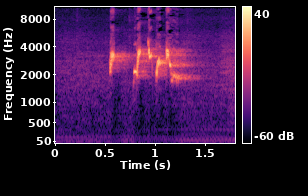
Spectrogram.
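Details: Red-whiskered bulbul phrase in the popular 'Phat Kuay Tiew' master song style: one sharp whistled note, a brief pause, then four or five rapid, liquid, looping notes falling at the end. A low hum sits underneath.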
